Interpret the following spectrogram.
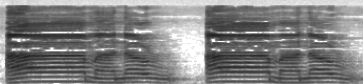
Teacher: নুনকে রকে ধরবে মোটা করে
